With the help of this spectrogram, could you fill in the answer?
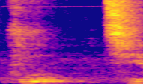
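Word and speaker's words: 굳이: 규칙에 따르면 맞지 그런데 그러면 구이라고 발음해야 되는데 우리는 얘를 구이라고 발음 하해 어떻게 발음하면 돼요 구지 라고 발음합니다 맞죠 자 그래서이 디귿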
